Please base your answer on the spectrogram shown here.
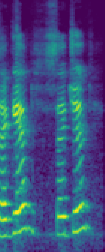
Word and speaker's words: Szeged: It's pronounced Szeged, medium heat.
